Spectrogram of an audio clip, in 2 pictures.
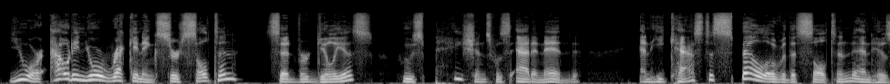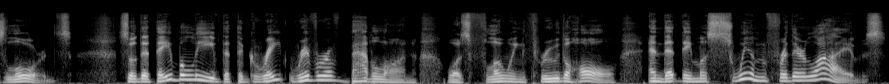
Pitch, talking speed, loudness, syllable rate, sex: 145 Hz, 170 wpm, -19 LUFS, 4.4 syllables/s, male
